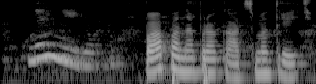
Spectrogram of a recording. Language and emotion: Russian, neutral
